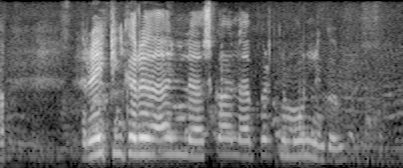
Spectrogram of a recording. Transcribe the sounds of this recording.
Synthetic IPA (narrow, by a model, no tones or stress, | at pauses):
reːjc̪iŋkɛɾʏðaðɾɪlɛɣaskaːlapʏɾt̪nʏmowlniŋkʏm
